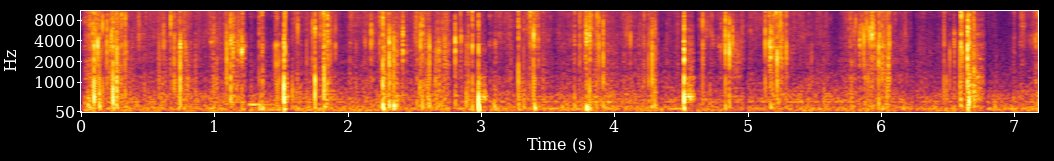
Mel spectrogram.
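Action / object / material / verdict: scrape / magnesium carbonate gym chalk block / magnesium carbonate / none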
